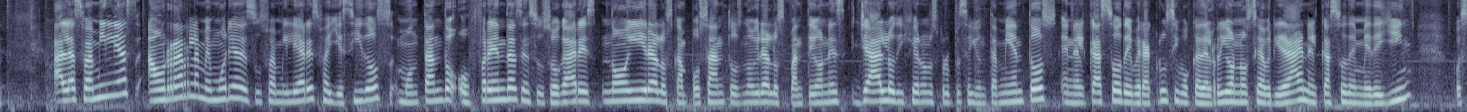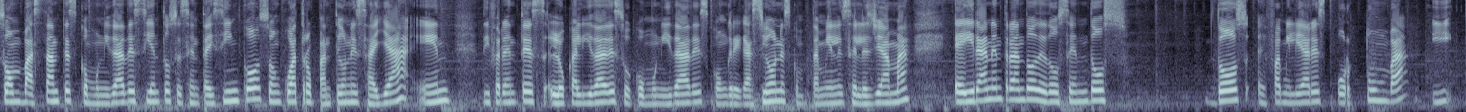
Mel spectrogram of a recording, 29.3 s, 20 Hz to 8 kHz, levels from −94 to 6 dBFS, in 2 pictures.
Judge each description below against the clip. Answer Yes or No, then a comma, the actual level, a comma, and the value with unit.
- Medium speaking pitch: No, high, 210 Hz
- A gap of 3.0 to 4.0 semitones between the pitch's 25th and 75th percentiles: Yes, average, 3.3 semitones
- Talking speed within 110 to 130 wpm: No, average, 165 wpm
